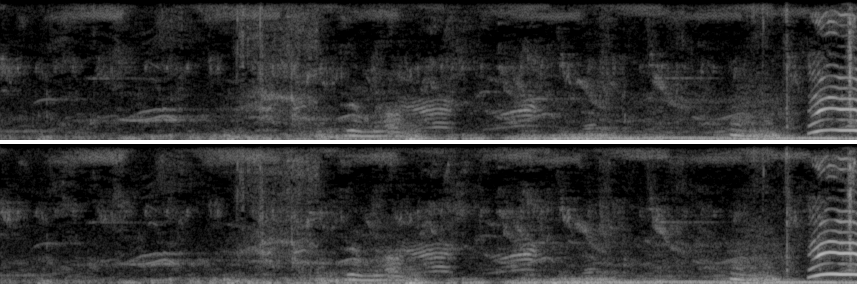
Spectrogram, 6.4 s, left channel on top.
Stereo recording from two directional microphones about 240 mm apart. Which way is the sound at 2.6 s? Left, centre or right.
Centre.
